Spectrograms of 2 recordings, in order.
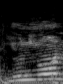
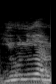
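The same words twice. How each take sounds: First: The last syllable has a full o vowel. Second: The last syllable has a weak uh vowel. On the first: The speaker calls it wrong. "ऐसे नहीं बोल रहे हैं" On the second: The speaker calls it right. "मतलब अ बोल रहे हैं"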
